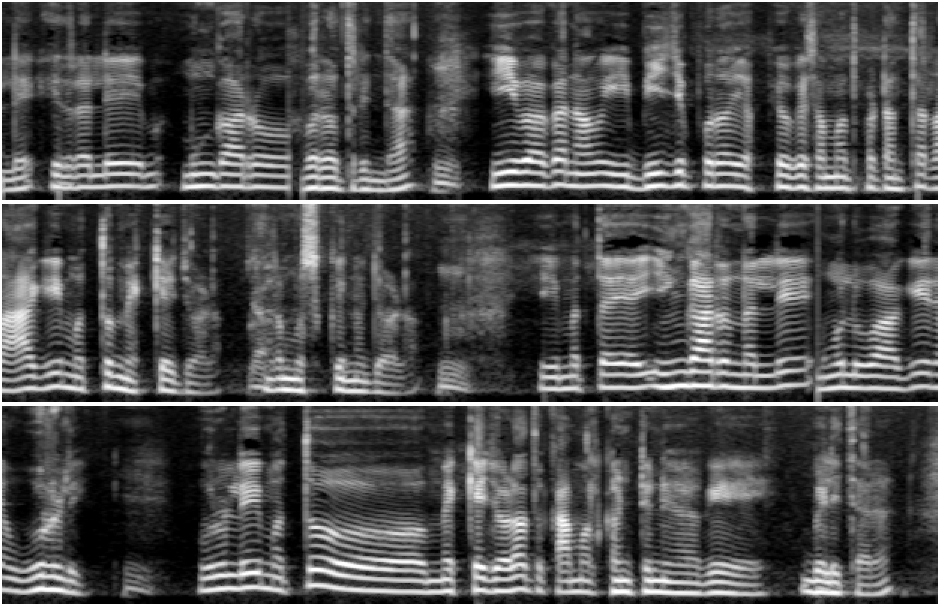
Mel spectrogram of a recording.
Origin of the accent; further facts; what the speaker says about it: Karnataka, India; ನಮಸ್ಕಾರ, ನಾನು ಮೂಲತಃ ಮಂಡ್ಯ ಜಿಲ್ಲೆಯನ್ನು, ಜೊತೆಗೆ ಕೃಷಿ ಪದವೀಧರ.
